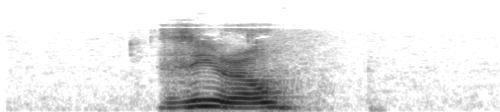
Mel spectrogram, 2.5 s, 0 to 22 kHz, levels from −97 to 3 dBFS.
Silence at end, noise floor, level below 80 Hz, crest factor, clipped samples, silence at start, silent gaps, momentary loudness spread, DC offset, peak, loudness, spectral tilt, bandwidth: 1.05 s; -77 dBFS; -62 dBFS; 16 dB; under 0.1%; 0.8 s; none; 21 LU; under 0.1%; -2 dBFS; -13 LUFS; -6 dB/octave; 9.2 kHz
